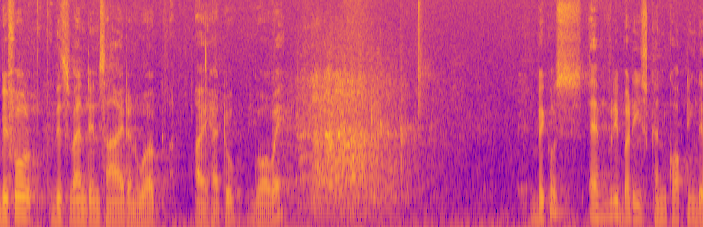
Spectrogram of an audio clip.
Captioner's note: laughter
